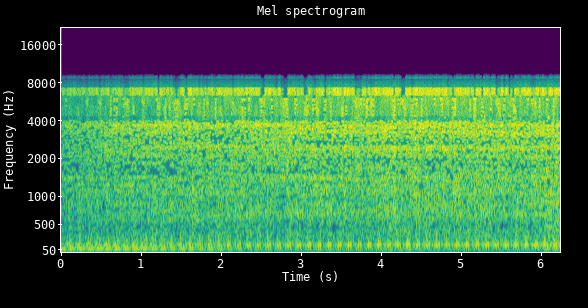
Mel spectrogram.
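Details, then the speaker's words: 1978 Pontiac Trans Am, 350 V8 with blower, aftermarket exhaust (one pipe hanging low, needs clamp): even, throaty idle pulsing about four times a second, no knocks or ticks; no known knocks or leaks, normal idle. "engine doesn't have any knocks or leaks or anything that I'm aware of. It runs and drives great, but it is a project car."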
